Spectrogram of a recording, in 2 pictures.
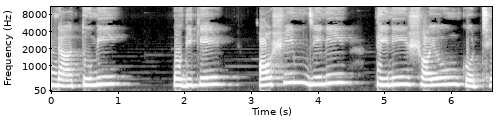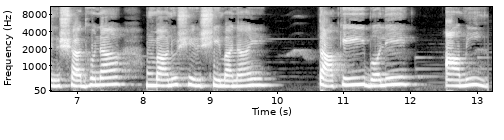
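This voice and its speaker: A woman reciting poetry in a dramatic, expressive and deliberate way, with measured pauses between phrases. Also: high-pitched. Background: music.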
